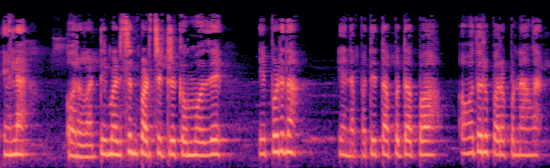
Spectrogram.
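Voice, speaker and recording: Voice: extremely high pitch, fairly even intonation, fast. A performer voicing an anxious young wife and former medical student with a Tirunelveli Tamil accent in a dubbed family drama, speaking with worry and earnestness. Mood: earnest. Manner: worried, earnest, talking plainly about past hurt.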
